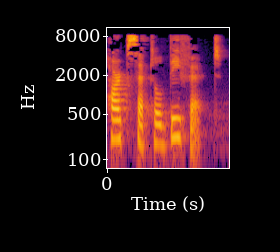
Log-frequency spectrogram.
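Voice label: "Heart Septal Defect", English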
